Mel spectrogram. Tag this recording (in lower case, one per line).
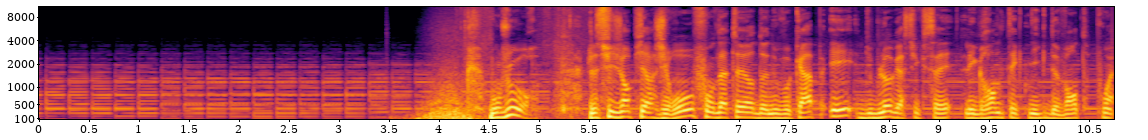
speech
music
